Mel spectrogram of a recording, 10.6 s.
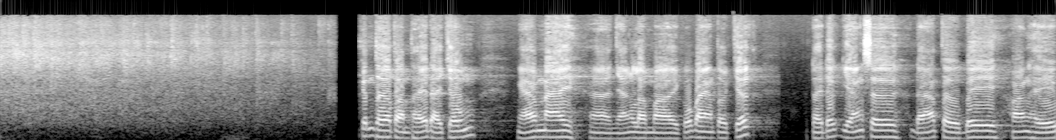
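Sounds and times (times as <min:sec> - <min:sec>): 
audience round of applause: 0:00.0 - 0:03.4
speech: 0:03.6 - 0:10.5.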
